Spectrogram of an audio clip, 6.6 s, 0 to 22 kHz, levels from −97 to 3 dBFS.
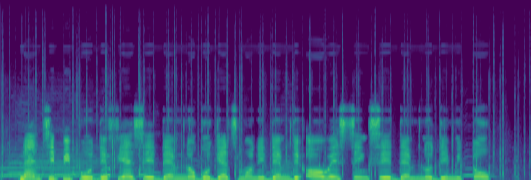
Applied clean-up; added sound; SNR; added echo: none; Cheering; 18 dB; none.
